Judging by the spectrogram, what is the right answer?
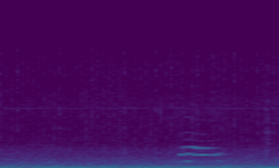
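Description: A pet cat gives a single faint meow indoors over a steady low hum, with no one talking.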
